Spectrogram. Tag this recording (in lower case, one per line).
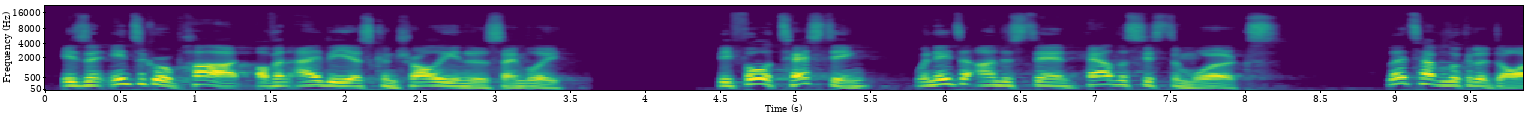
speech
